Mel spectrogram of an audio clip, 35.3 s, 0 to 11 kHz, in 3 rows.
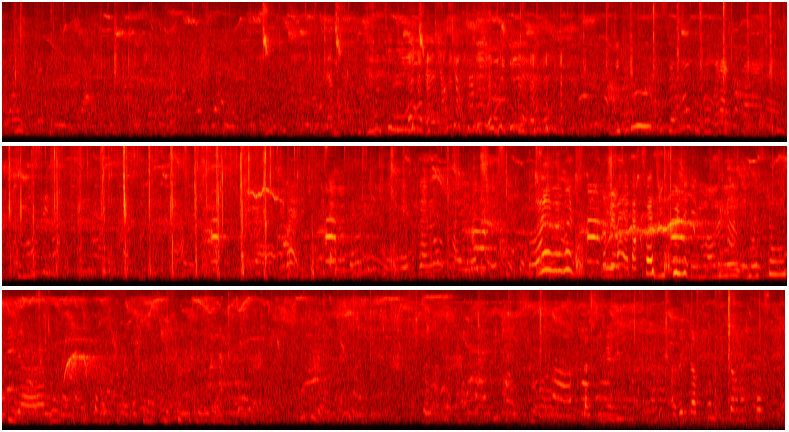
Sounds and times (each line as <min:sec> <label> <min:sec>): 0:00.0 Traffic outside of the parc 0:35.3
0:00.1 snatches of jogger's conversations 0:35.3
0:00.2 chirp of the bird in the woods 0:35.3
